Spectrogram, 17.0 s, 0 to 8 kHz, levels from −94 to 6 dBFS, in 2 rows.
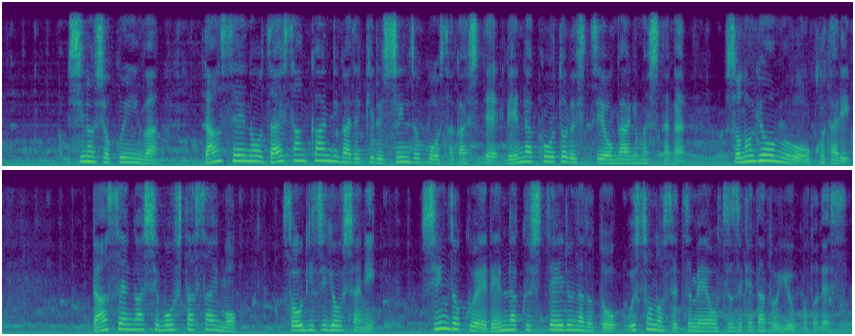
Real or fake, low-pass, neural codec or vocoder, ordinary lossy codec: fake; 7.2 kHz; codec, 16 kHz, 8 kbps, FunCodec, trained on LibriTTS, 25 frames a second; none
